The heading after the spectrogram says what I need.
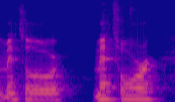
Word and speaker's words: Memnite: We have Memnite as Metal, as a Metor. Even though it says Metal, you pronounce it Metor.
